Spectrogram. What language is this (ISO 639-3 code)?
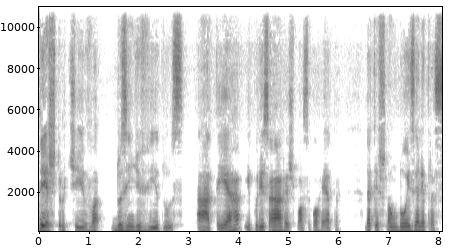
por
